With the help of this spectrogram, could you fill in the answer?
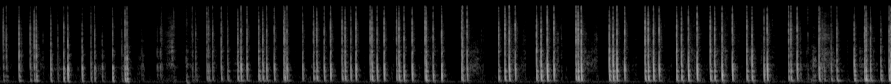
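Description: Long acrylic nails tap and scratch a small, hollow, translucent green plastic storage box, which is tilted to show its sides and bottom. The result is a rapid, uneven run of dozens of short, dry, clicky taps with a bright edge and almost no ring, over a faint steady low hum.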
